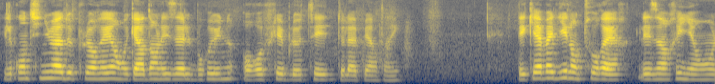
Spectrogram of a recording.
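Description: A woman reading a novel aloud chapter by chapter, with expressive, dramatic storytelling. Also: fairly low pitch. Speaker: reader.

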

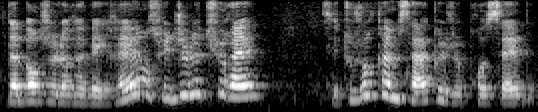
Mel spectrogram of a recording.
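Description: A woman's voice: medium pitch, big pitch swings, brisk, natural voice. A woman voicing a brash, cocky boy leader. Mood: boastful. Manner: boastful, brash.

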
